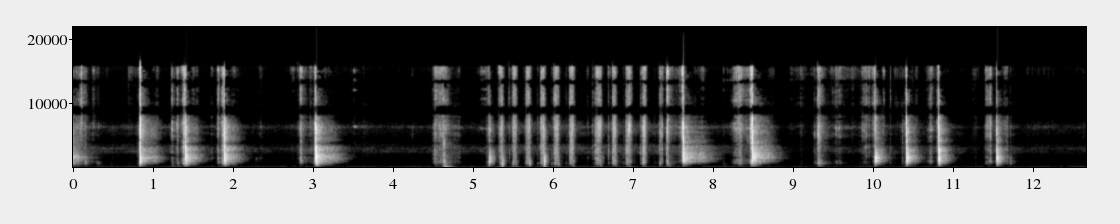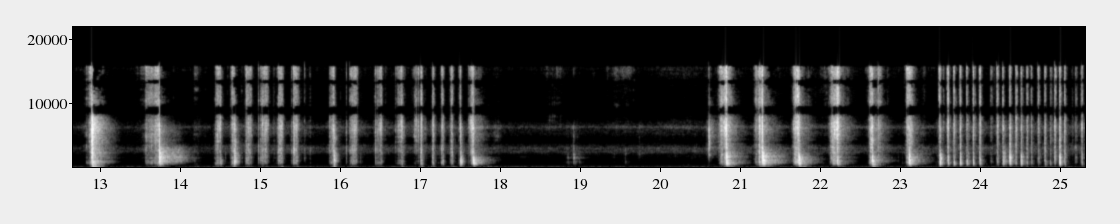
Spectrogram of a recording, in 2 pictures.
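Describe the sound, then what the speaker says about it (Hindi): Two onions diced small with a knife, a steady run of crisp, close chopping strokes on a board in quick bursts, with short pauses between rounds. "अब यहाँ पे 2 प्याज लिए हैं, इनकी भी कटिंग करेंगे।"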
